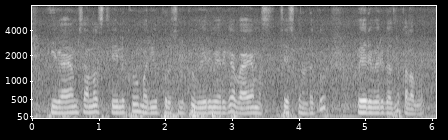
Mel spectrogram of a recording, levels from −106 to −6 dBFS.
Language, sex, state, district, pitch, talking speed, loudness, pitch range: Telugu, male, Andhra Pradesh, Srikakulam, 150 Hz, 110 wpm, -25 LUFS, 145-160 Hz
